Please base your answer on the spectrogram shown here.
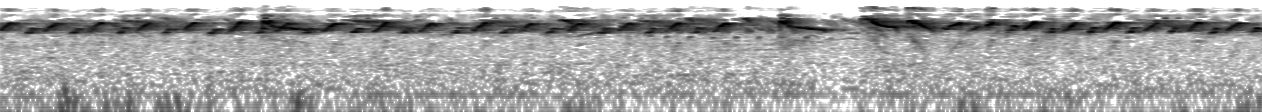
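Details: Female white-eye with a steady, fast, ringing chatter of repeated high zigzag notes, a song meant to trigger other white-eyes to sing, slightly faltering near four seconds before picking up again.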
